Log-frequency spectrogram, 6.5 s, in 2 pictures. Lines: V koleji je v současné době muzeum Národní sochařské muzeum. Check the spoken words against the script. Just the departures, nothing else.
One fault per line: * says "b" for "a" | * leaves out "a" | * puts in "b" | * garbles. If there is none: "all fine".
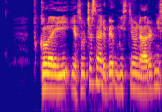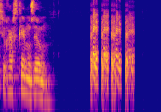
* says "umístěno" for "muzeum"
